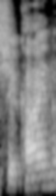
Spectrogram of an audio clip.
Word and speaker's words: Shekhinah: your music I'm thinking am I saying it right is it shakina is it shakina but it's shakina shakina shakina is the name yes you have been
